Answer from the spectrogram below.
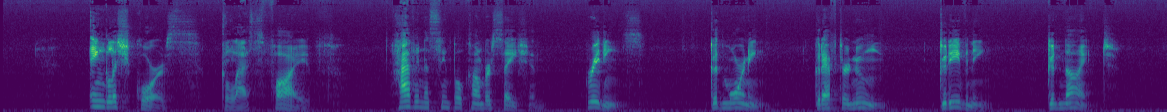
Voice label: Simple Conversation; english course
